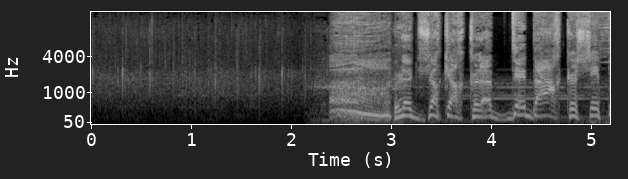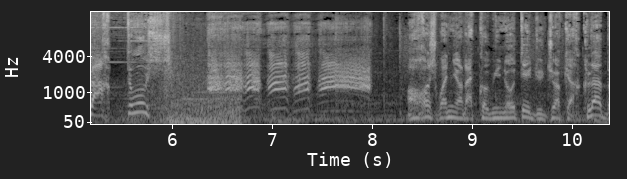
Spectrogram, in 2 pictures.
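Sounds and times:
applause: 0:00.0 - 0:02.3
speech: 0:03.0 - 0:06.2, 0:08.4 - 0:10.3
laughter: 0:06.3 - 0:08.0.

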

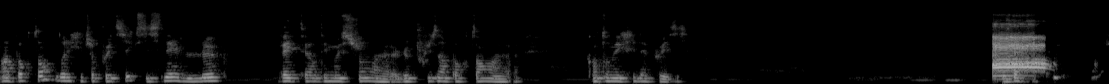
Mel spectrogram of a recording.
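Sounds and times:
speech: 0:00.0 - 0:07.0
baby girl squealing shrilly: 0:10.0 - 0:10.6.

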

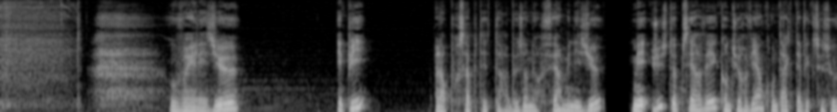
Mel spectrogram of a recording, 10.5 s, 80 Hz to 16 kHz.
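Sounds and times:
slow airy deep breath in: 0:00.0 - 0:02.1
speech: 0:02.1 - 0:03.1, 0:04.2 - 0:04.6, 0:05.4 - 0:10.4.

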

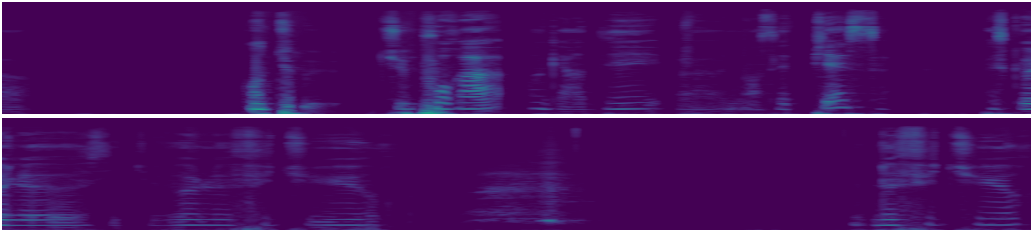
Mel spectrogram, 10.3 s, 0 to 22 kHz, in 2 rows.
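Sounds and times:
speech: 0:01.2 - 0:07.2, 0:09.4 - 0:10.2
person sneezing: 0:07.5 - 0:08.2.

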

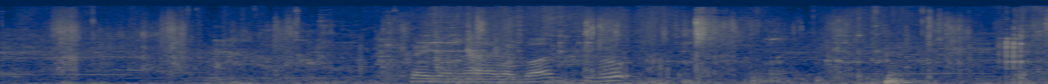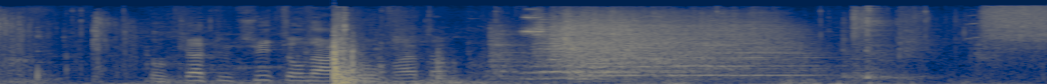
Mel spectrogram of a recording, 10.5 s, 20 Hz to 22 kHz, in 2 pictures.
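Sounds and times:
steady rustling noise: 0:00.0 - 0:07.8
dairy cows snorting and grunting: 0:00.0 - 0:09.3
dairy cows' hooves shuffling in a field: 0:00.0 - 0:10.2
speech: 0:02.0 - 0:03.4, 0:06.0 - 0:07.7.

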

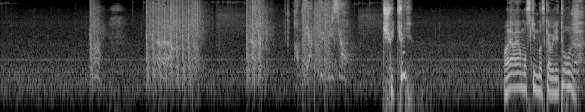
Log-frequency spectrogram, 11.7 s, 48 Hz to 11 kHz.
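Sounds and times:
automatic gunfire in a first-person shooter video game: 0:02.9 - 0:04.2, 0:04.9 - 0:06.9
speech: 0:06.8 - 0:08.3, 0:10.1 - 0:11.7.

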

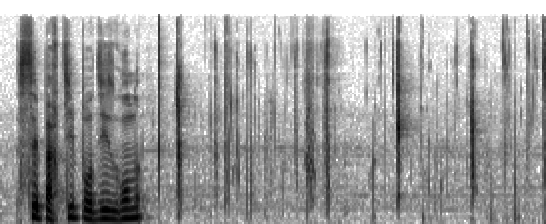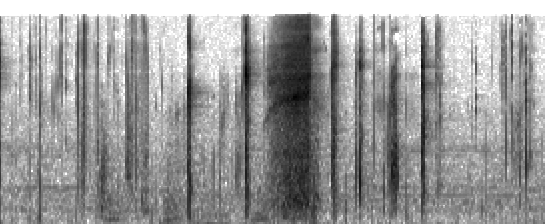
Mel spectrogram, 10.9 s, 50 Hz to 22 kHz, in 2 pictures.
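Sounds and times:
speech: 0:00.2 - 0:01.6
wet mouth noises imitating chewing without food: 0:01.5 - 0:10.9
hissing slurping mouth burst: 0:08.1 - 0:08.8.

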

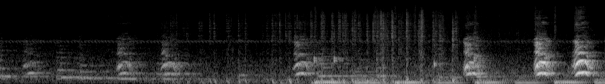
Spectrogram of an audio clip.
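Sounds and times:
Australian shepherd barking while running: 0:00.2 - 0:00.5, 0:01.2 - 0:02.2, 0:02.9 - 0:03.2, 0:04.5 - 0:06.0
low rhythmic thumping: 0:01.4 - 0:06.0.

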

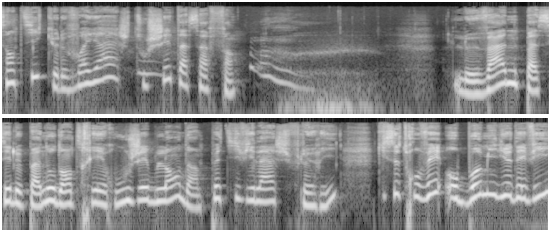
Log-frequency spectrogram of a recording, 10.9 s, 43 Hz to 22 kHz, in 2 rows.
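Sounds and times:
speech: 0:00.0 - 0:03.1, 0:04.5 - 0:10.9
child yawning while waking up: 0:02.5 - 0:03.8.

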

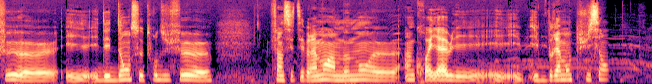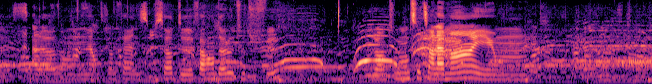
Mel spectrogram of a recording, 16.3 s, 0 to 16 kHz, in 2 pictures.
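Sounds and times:
speech: 0:00.0 - 0:07.7, 0:13.1 - 0:14.6
crowd of many voices shouting and yelling outdoors: 0:05.5 - 0:16.2.

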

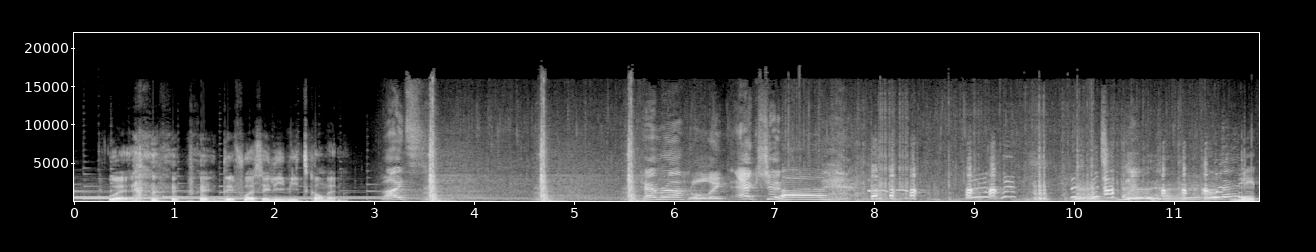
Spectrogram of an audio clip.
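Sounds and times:
laughter: 0:00.4 - 0:01.7, 0:07.5 - 0:11.8
speech: 0:00.4 - 0:03.6, 0:05.7 - 0:09.3, 0:10.0 - 0:11.8
steady low hum of a vehicle interior: 0:03.4 - 0:06.0
sharp loud whooshing foley effect: 0:03.4 - 0:06.2.

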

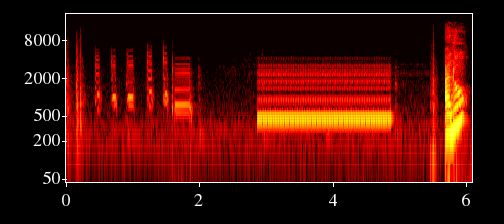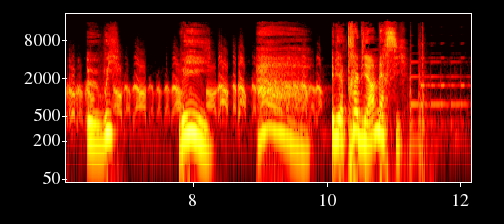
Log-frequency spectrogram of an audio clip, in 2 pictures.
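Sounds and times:
telephone calling tone while phoning the World Meteorological Organization in Switzerland: 0:00.7 - 0:02.0, 0:02.8 - 0:05.0
speech: 0:05.8 - 0:07.0, 0:07.7 - 0:08.4, 0:09.0 - 0:11.3
telephone keypad beeps: 0:11.3 - 0:12.1.

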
